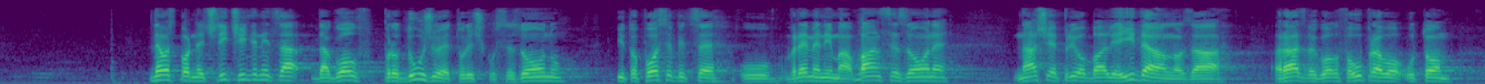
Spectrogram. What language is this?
Croatian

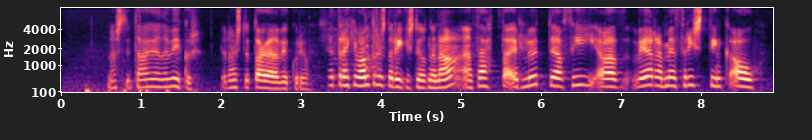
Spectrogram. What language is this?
Icelandic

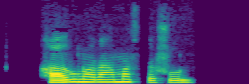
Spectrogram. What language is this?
Pashto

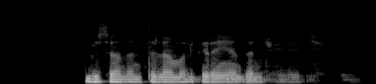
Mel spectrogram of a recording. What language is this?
Indus Kohistani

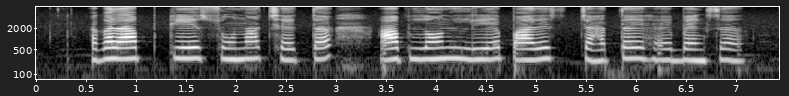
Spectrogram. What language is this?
Maithili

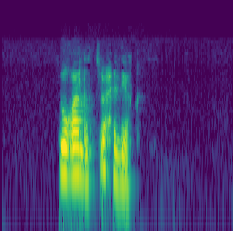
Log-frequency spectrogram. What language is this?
Kabyle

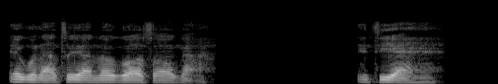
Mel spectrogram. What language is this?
Igbo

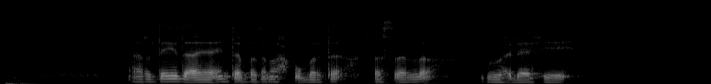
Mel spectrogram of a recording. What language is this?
Somali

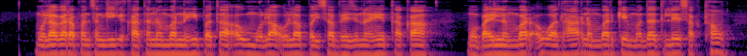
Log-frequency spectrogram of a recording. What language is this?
Chhattisgarhi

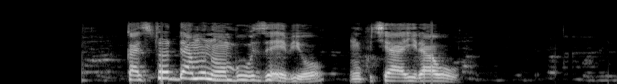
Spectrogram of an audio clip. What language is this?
Ganda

